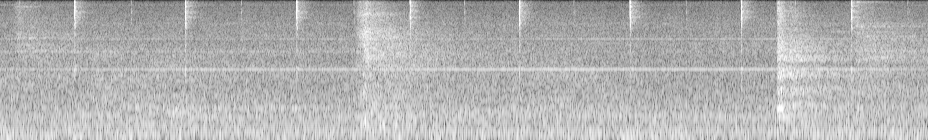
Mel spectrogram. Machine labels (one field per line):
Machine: valve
